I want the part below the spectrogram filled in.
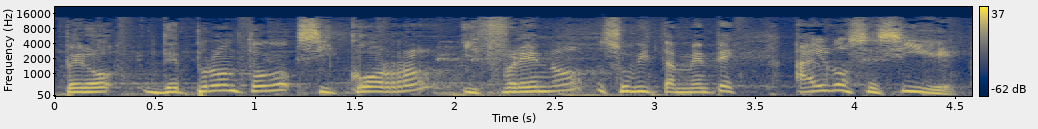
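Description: Joking Mexican man, fairly high voice. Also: a little slow, faint music behind. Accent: Mexican Spanish. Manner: joking, laughs often, trails off and restarts. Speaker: podcast co-host. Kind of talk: casual comedic chat.

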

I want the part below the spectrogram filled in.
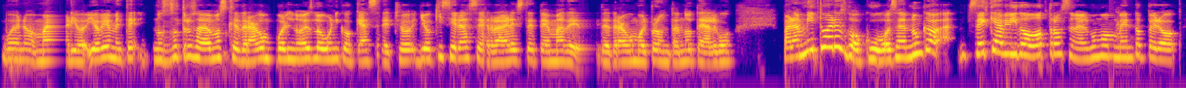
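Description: A woman's voice: mid-range voice, a little fast, fairly bright tone. A woman interviewer asking earnest, searching questions in a conversational interview.

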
